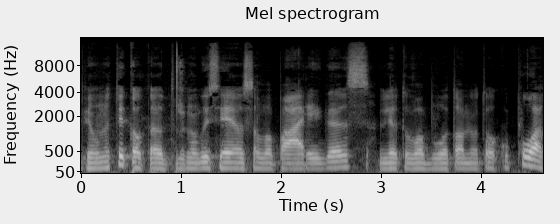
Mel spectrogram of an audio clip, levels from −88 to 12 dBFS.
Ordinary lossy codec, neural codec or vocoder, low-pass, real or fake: MP3, 64 kbps; codec, 44.1 kHz, 2.6 kbps, SNAC; 14.4 kHz; fake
